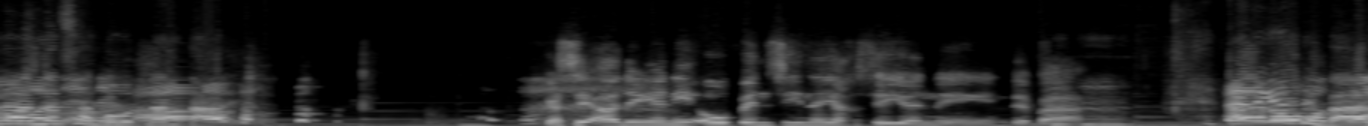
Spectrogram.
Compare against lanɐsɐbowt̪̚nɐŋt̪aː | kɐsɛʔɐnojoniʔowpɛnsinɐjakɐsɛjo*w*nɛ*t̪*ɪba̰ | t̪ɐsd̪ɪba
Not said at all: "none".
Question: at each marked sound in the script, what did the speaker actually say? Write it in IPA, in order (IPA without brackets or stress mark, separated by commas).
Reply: none, d̪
